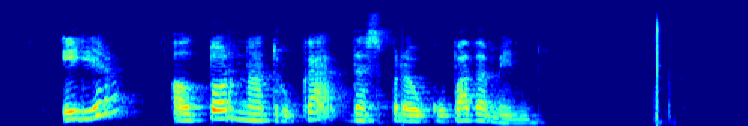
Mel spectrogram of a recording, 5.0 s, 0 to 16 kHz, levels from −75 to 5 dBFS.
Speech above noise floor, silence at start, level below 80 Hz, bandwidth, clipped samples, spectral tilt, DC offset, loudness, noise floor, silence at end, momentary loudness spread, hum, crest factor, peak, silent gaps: 57 dB; 0.4 s; -76 dBFS; 11 kHz; under 0.1%; -4.5 dB/octave; under 0.1%; -27 LUFS; -84 dBFS; 0.6 s; 16 LU; none; 22 dB; -6 dBFS; none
